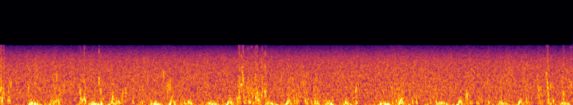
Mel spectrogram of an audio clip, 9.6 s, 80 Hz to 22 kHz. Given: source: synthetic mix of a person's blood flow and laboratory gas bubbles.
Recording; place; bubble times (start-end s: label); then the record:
Doppler ultrasound of blood flow; precordium
0.00-0.24 s: bubbles
0.45-0.68 s: bubbles
0.77-1.11 s: bubbles
1.31-1.51 s: bubbles
1.64-1.78 s: bubbles
1.85-2.14 s: bubbles
2.20-2.29 s: bubbles
2.35-2.42 s: bubbles
2.70-2.89 s: bubbles
3.01-3.26 s: bubbles
3.44-3.49 s: bubbles
3.81-4.50 s: bubbles
4.86-5.58 s: bubbles
5.84-6.05 s: bubbles
6.38-6.43 s: bubbles
6.51-7.00 s: bubbles
7.15-7.34 s: bubbles
7.59-7.64 s: bubbles
7.74-8.42 s: bubbles
8.76-8.90 s: bubbles
8.94-9.28 s: bubbles
9.36-9.56 s: bubbles
From the record:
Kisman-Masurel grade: 242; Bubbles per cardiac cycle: several, 3 to 8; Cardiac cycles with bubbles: 100%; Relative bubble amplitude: moderate (0.250 to 0.450); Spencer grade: 3 (all of the cardiac periods contain showers or single bubble signals, but not dominating or overriding the cardiac motion signals); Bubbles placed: anywhere in the cardiac cycle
